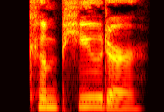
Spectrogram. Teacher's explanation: The stress is on the second syllable. Compu tear.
